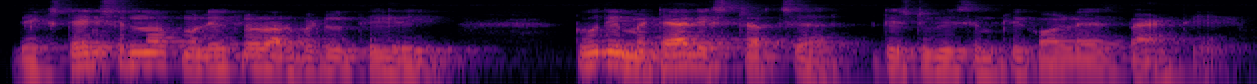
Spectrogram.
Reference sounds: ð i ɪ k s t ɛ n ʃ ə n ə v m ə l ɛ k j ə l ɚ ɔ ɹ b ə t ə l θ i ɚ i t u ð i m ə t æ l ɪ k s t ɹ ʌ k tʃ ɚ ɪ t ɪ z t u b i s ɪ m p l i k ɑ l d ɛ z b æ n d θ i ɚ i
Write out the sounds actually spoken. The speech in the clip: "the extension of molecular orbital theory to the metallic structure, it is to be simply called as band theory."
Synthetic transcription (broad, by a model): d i ɪ k s t ɛ n ʃ ə n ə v m ə l ɛ k j ə l ɚ ɔ ɹ b ə t ə l t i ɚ i t u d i m ə t æ l ɪ k s t ɹ ʌ k tʃ ɚ ɪ t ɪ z t u b i s ɪ m p l i k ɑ l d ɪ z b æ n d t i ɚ i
